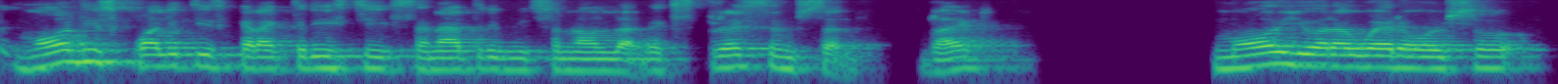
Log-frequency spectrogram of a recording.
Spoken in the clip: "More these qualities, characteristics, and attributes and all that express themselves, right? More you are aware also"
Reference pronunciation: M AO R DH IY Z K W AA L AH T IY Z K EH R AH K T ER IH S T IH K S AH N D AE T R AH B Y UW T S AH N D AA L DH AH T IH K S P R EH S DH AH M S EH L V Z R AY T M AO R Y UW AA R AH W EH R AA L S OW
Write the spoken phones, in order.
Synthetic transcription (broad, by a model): M AO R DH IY S K W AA L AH T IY S K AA R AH K T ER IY S T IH K S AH N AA T R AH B Y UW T S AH N AA L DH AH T IH K S P R EH S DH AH M S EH L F R AY T M AO R Y UW AA R AH W EH R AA L S OW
